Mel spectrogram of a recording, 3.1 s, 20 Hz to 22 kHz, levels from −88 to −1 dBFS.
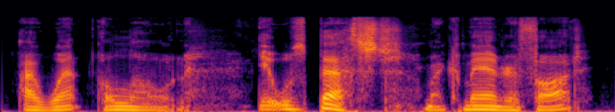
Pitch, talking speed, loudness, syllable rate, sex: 120 Hz, 175 wpm, -19 LUFS, 5.3 syllables/s, male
